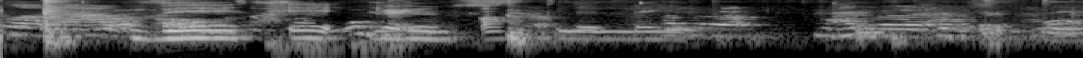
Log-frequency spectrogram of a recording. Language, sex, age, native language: Icelandic, female, 40-49, Icelandic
